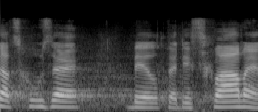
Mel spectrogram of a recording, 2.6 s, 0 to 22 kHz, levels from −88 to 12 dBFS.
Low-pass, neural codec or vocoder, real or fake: 10.8 kHz; codec, 44.1 kHz, 7.8 kbps, Pupu-Codec; fake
